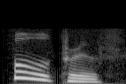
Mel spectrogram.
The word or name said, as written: foolproof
